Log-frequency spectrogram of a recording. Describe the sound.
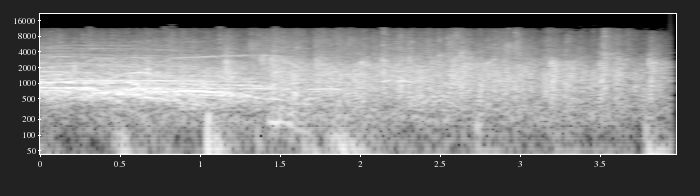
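Comedy club audience applause: loud, dense clapping with a few whistles early on, gradually tapering off over about four seconds.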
